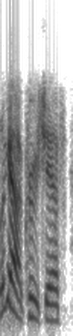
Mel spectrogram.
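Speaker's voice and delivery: loud, high-pitched, joking yell. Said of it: "jokingly yells out".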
